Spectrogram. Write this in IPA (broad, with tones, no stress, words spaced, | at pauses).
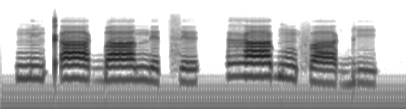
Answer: nĩ˨kʼaː˦˨ ɡ͡baː˦nɪ˨t͡sɪ˦ | ɣaː˦ɡʷũ˨faː˨ ɡ͡bi˨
